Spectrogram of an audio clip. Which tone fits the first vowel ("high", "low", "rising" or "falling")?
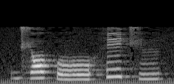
high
